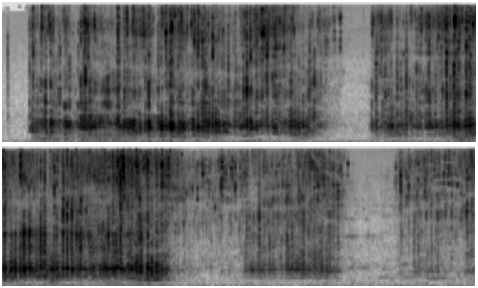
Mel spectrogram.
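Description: About a pint and a half of liquid pours out of a jar in a demonstration, a steady, fairly loud splashing stream broken into three long runs by brief pauses, with no one talking.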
